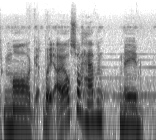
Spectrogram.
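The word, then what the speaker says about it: Mawga: Unfortunately, that is not a option because of the fishes, the Mauga, M-A-W-G-A is how that's how it's spelled. It's not like M-A-G-A, it's Mauga.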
